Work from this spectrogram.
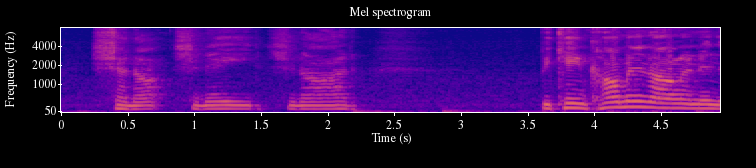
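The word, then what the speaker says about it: Sinéad: Notes pronounced roughly Shenad.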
